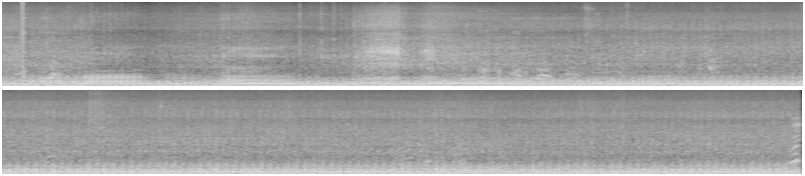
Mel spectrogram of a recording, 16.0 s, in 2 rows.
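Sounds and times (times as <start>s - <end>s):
motorcycle engine ticking over: 2.8s - 16.0s
coach engine idling: 3.0s - 16.0s.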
